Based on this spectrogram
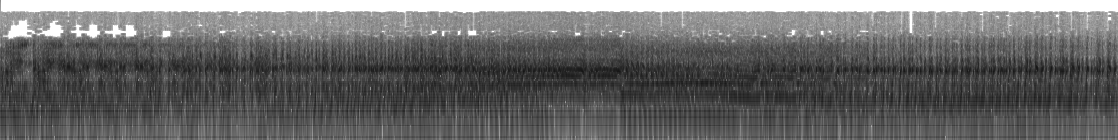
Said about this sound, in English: You want to hear that engine again? Let's hear that go.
